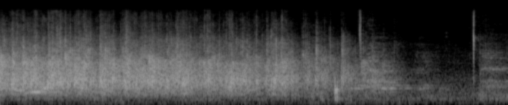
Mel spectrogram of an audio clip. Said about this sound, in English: If you believe that, clap your hands tonight and praise Him.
